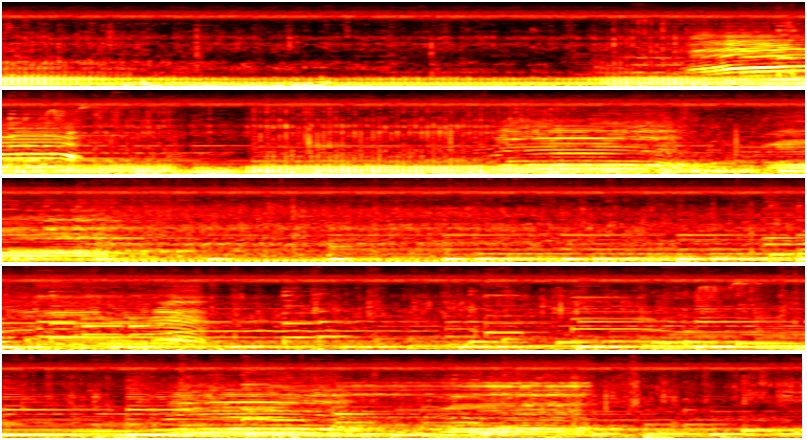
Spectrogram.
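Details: Free-roaming village cattle driven toward the barn, lowing to call herd mates home; a series of drawn-out moos rising and falling, spaced several seconds apart, with a rumbling low background and a constant high whine.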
